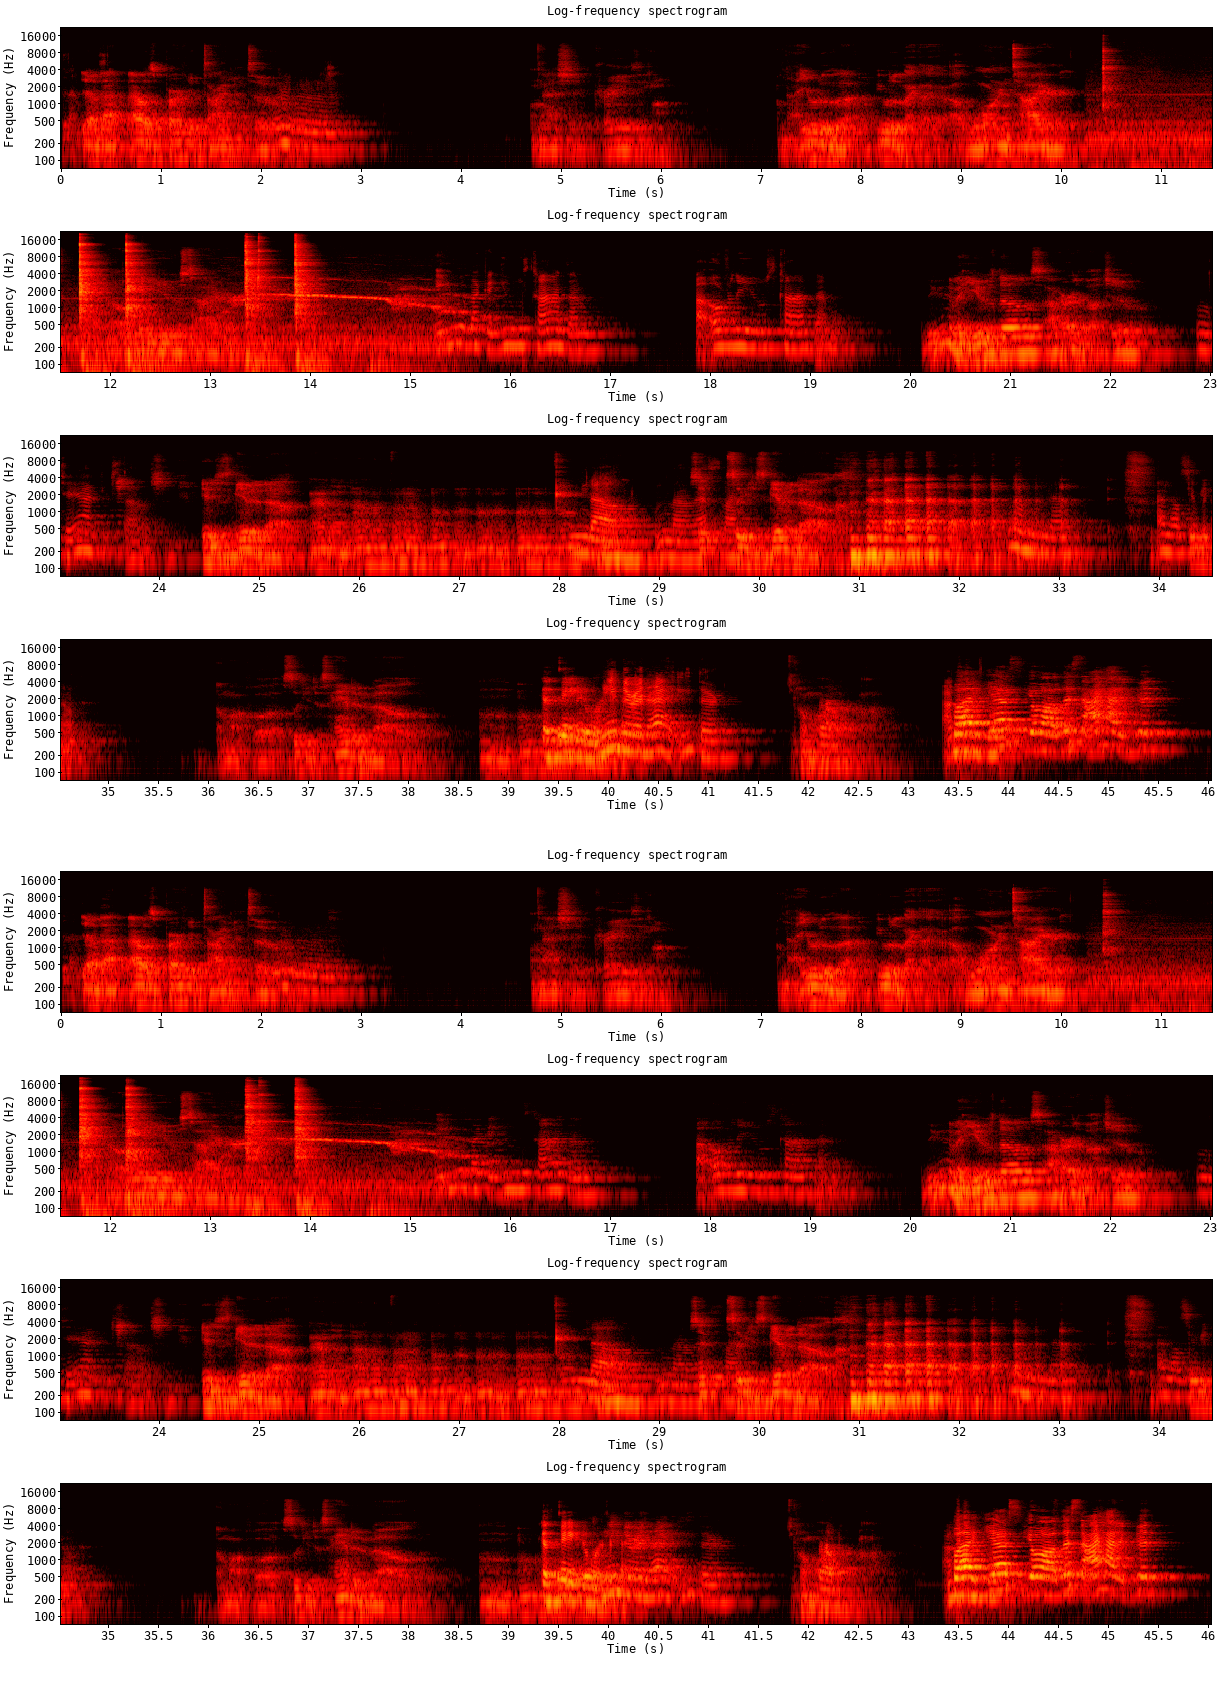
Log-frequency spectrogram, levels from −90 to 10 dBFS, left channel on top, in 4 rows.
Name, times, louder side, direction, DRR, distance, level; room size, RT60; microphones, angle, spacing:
voice 1, 0.2-2.4 4.7-6.0 7.1-10.1 11.9-13.3 20.1-22.3 23.6-28.8 29.3-32.6 33.6-33.9 34.2-34.5 36.1-38.2 38.7-39.7 41.8-42.7, equal, 5° right, 0 dB, 0.5 m, -44 dB
voice 2, 2.1-2.8 15.2-16.8 17.9-19.3 22.9-23.9 28.1-29.8 32.5-33.2 34.0-34.6 39.5-41.1 43.3-43.9, left 3 dB, 60° left, 8 dB, 0.3 m, -46 dB
Computer keyboard, 10.2-15.4, left 4 dB, 90° left, 0.6 m, -39 dB
Screaming, 13.0-15.8, left 3 dB, 25° left, 0.9 m, -47 dB
voice 3, 39.3-40.0 42.1-42.3 43.4-45.5, right 4 dB, 70° right, 7 dB, 0.4 m, -33 dB
4.6 x 2.4 x 2.5 m, 0.95 s
head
